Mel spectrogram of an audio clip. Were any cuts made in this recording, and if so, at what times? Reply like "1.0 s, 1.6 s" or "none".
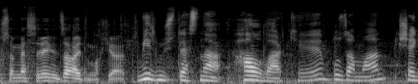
1.3 s, 2.3 s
